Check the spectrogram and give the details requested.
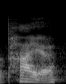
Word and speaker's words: Paya: in a rough surface pronounced pea or paya in Spain and I'm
